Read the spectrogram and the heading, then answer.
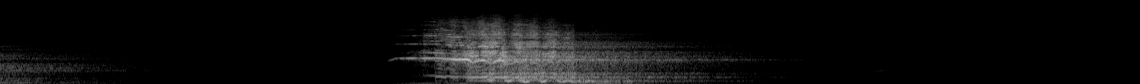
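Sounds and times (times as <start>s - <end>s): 
horse whinnying: 4.1s - 5.8s.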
